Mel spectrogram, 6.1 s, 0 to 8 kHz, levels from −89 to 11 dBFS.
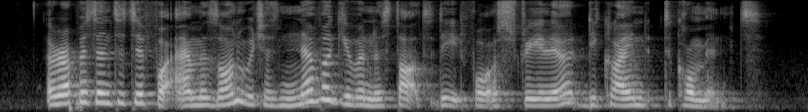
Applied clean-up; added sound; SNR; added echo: none; none; none; none.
